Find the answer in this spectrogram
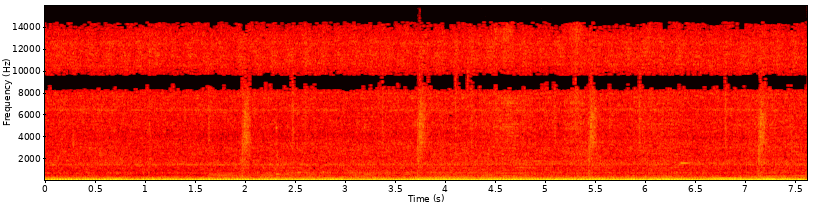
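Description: BMW E90's engine idling in Drive, heard from inside the cabin as a steady low hum. The owner says this idle has been bouncing, but here it moves only slightly.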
